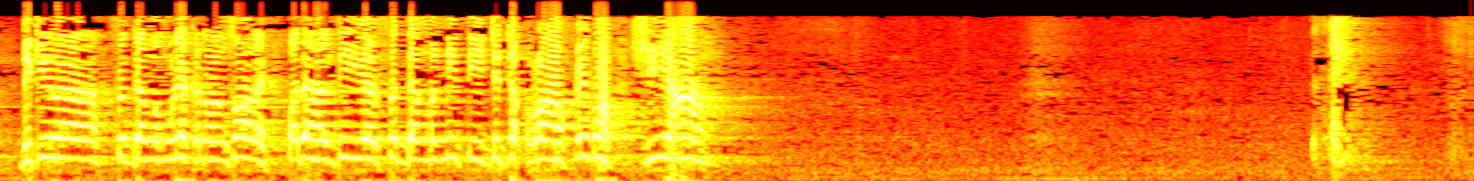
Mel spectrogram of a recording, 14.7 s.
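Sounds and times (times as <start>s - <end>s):
speech: 0.2s - 7.2s
sneeze: 13.2s - 14.7s.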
